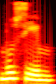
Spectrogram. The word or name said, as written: musim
